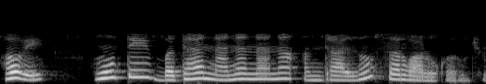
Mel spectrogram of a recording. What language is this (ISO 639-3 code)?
guj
